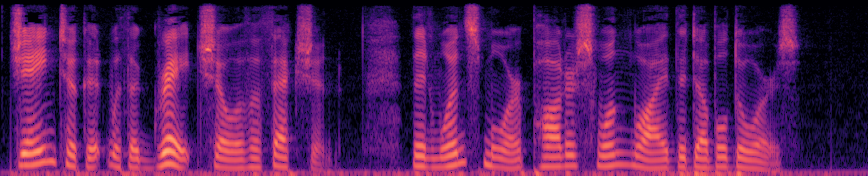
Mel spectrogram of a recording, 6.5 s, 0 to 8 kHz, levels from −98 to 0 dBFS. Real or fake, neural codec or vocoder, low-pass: real; none; 7.2 kHz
